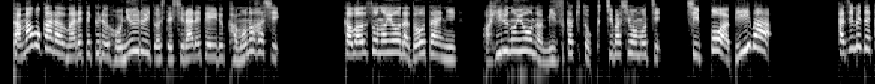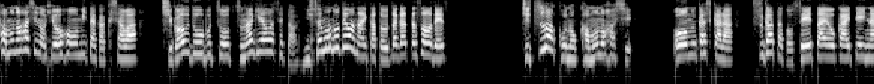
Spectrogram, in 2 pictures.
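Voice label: Japanese, female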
